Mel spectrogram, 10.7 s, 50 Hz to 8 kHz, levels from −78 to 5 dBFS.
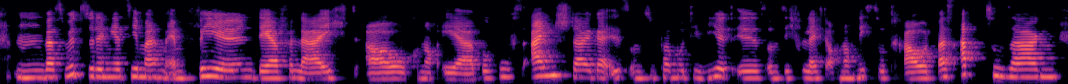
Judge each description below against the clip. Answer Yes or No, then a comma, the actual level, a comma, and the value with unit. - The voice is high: Yes, high, 210 Hz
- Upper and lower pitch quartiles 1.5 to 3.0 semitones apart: Yes, average, 2.7 semitones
